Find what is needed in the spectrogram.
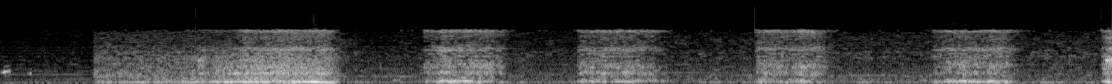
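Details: Loud, low, rasping bursts, about six in eleven seconds, with quieter gaps: heavy snoring from a woman's home sleep recording before oral appliance treatment; she snored 155 of 370 minutes slept (41%).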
